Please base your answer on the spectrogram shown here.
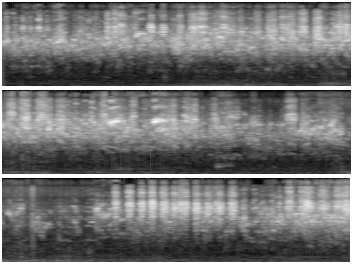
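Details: Aviary budgerigar colony chattering, thick high-pitched chirps and squawks, easing briefly to a quieter patch before a rapid pulsing burst of chatter returns.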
